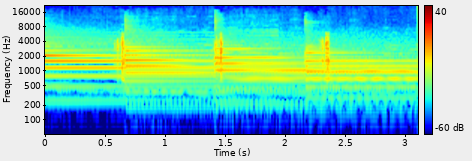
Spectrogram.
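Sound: grandfather clock chiming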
